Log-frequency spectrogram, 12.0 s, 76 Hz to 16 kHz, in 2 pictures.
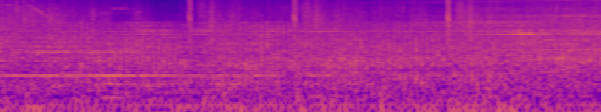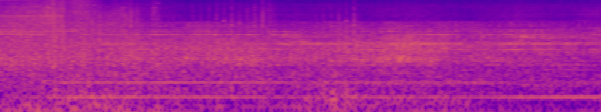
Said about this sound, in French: Vers 23h, Nesroula part se coucher et il s'endort avec le bruit du moteur d'un hélicoptère qui sillonne le ciel.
